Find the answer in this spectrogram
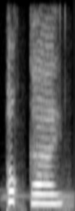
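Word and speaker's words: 仆街: Pokkai. And we usually say PK. Yeah. It sounds very similar to not really pork, maybe POOK.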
